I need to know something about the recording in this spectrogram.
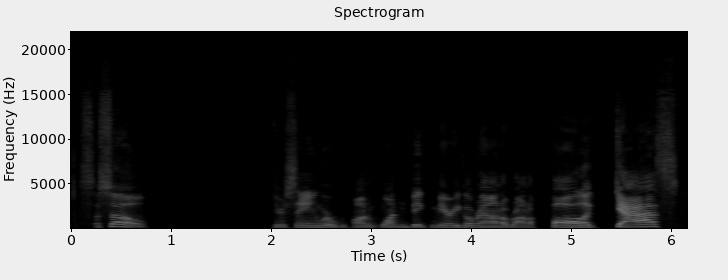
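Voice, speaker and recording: A man voicing an excitable, easily amazed young girl cousin in an amateur fan fiction reading. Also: high voice, slow pace, heavily acted. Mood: incredulous.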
